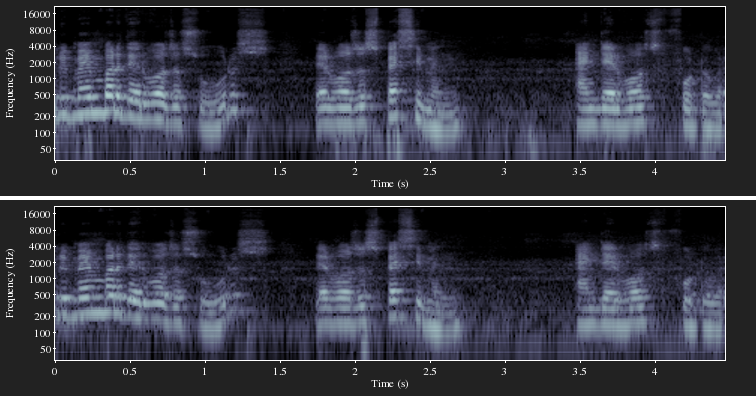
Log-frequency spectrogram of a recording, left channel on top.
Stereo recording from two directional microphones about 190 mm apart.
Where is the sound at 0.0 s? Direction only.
60° left (ahead or behind).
